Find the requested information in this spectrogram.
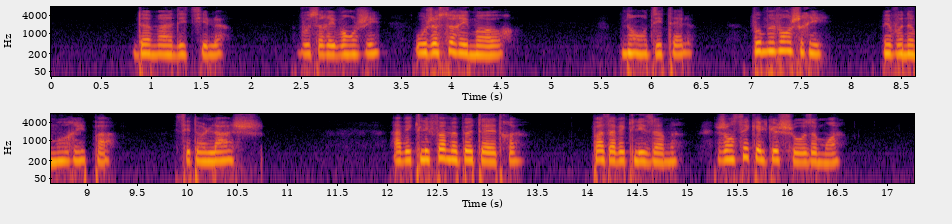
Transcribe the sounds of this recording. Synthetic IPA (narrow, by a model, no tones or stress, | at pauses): d̪əmɛ̃d̪it̪ʰil | vusəʁevɑ̃ʒe | uʒəsəʁɛmɔːʁ | nɔ̃d̪it̪ɛl | vuməvɑ̃ʒʁe | mɛvunəmuʁepa | sɛt̪ɛ̃laʃ | avɛklefampøt̪ɛːt̪χə | pazavɛklezɔm | ʒɑ̃sɛkʲɛlkəʃoːzomwɛ̃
